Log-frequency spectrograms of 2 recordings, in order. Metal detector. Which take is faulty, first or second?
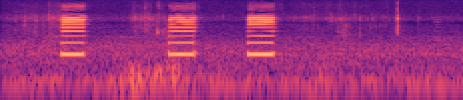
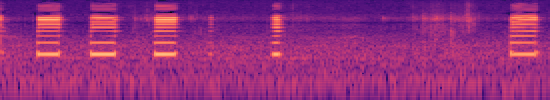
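first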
